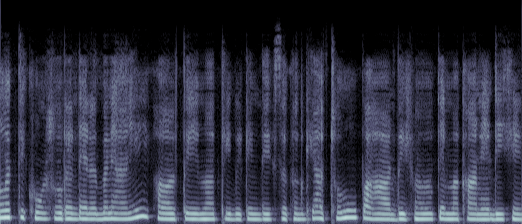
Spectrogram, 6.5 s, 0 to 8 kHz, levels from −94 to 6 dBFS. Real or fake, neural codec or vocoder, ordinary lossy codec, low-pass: fake; codec, 24 kHz, 0.9 kbps, WavTokenizer, medium music audio release; none; 7.2 kHz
